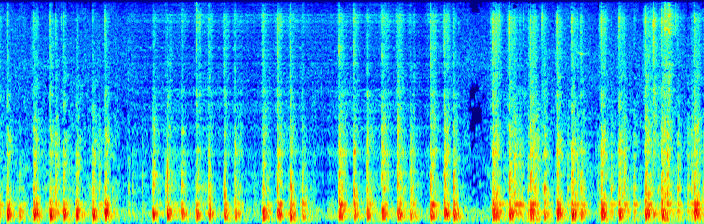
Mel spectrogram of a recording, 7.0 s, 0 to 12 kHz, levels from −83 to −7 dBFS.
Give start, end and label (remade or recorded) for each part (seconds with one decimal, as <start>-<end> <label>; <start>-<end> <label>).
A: 0.0-1.3 recorded; 1.3-4.5 remade; 4.5-7.0 recorded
